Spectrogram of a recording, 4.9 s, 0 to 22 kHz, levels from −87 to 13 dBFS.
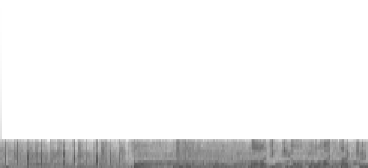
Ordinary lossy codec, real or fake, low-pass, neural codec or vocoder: none; fake; 3.6 kHz; codec, 16 kHz, 4 kbps, X-Codec, HuBERT features, trained on balanced general audio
